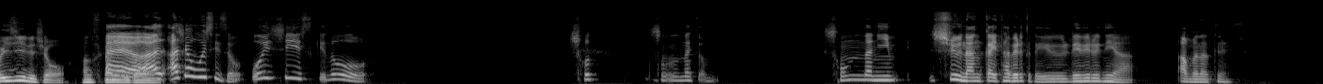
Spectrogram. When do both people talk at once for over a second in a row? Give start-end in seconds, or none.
none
